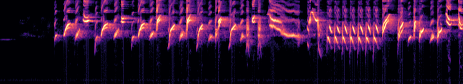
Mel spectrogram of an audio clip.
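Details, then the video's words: After a brief quiet start, a European goldfinch bursts into nonstop twittering song of rapid rising notes, shifting into a buzzy repeated trill and back to chirps; faint hum beneath. "Pesma štiglića"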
